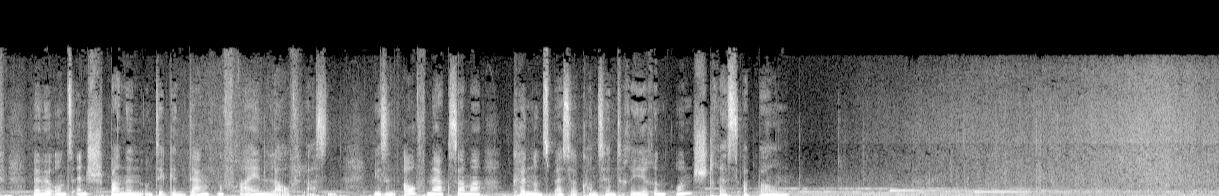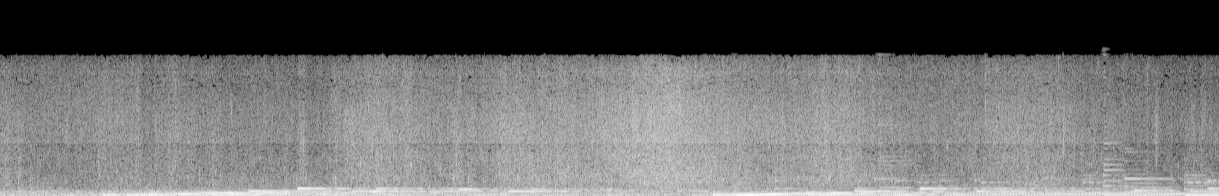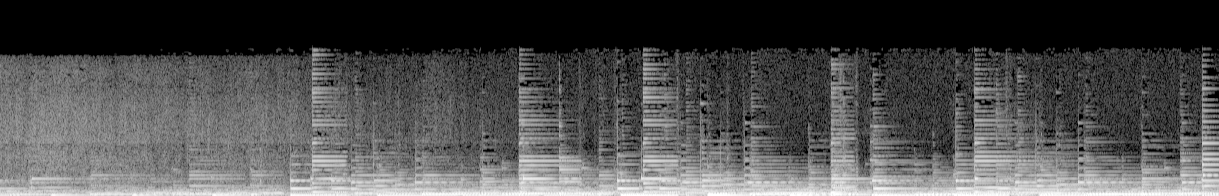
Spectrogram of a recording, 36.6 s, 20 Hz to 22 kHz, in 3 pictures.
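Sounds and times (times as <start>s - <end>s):
soft melodic music of sustained shifting tones: 0.0s - 36.5s
speech: 0.3s - 8.1s
rain pattering on a surface: 8.0s - 28.1s.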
